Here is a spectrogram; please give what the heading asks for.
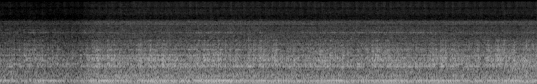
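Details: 1988 Ford Econoline that intermittently would not start, traced to a relay making false contact with ground; after fix, steady even idle with low smooth hum, no misses or knocks; normal idle.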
